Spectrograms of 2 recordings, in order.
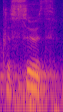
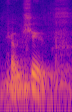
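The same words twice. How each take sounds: First: The name is said with an anglicized pronunciation. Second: The name is said with a Hungarian pronunciation. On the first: The speaker calls it wrong. "I've been calling him Kossuth through grade school and high school" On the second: The speaker calls it right. "now I know it's Kossuth"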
